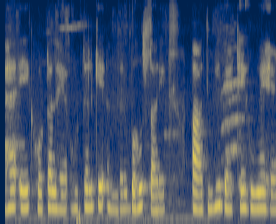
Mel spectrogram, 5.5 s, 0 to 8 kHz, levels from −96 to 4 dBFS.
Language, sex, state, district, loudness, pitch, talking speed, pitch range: Hindi, female, Uttar Pradesh, Saharanpur, -19 LUFS, 220 Hz, 140 wpm, 205-235 Hz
